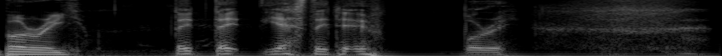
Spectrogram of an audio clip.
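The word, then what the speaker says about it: Bury: somewhere it's just called berry simple forwards the locals pronounce it burry they yes they do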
